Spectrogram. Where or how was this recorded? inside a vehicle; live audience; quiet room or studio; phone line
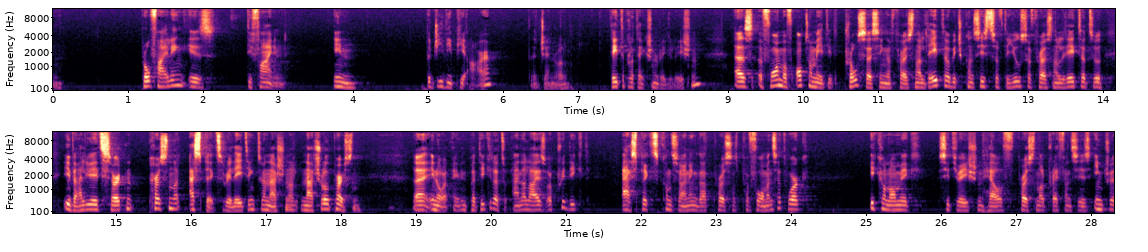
live audience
